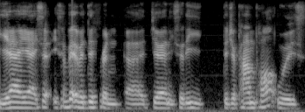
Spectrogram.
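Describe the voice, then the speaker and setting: A man speaks with a British accent. His pace is moderate and his intonation fairly even. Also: fairly high pitch for a man. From UK. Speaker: runner. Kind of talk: interview.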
